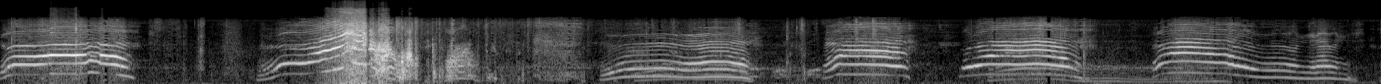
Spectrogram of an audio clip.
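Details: Quarrelling cats trade a series of wavering yowls, roughly one every two to three seconds, with a harsh noisy hiss-like burst early on and a low growling dip near the end.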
